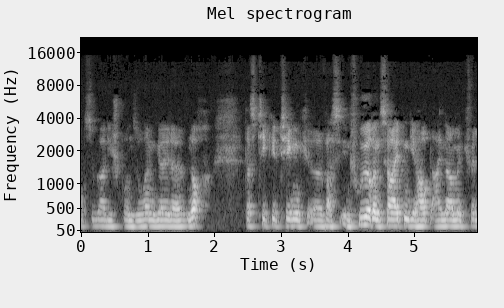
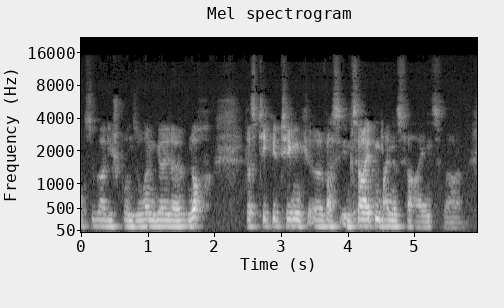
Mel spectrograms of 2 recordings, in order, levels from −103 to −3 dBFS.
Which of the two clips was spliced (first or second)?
second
